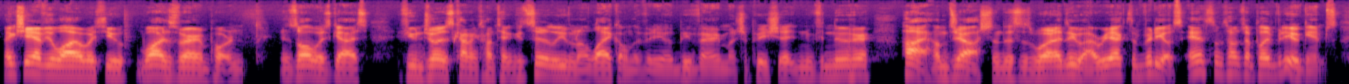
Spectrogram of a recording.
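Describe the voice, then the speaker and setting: A man's voice: mid-range voice, quick pace, a little mellow. A young man hosting a reaction video, chatting casually to camera while speaking stiffly through a sore tongue. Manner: chatty, laid-back.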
